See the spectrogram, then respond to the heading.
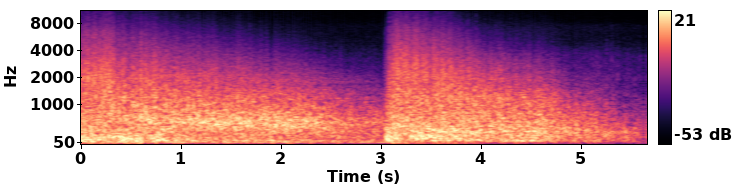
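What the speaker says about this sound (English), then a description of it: "the gunner pushes the firing button." A remotely fired artillery gun in a 1945 military demonstration fires two loud, close blasts a few seconds apart, each followed by a long rumbling decay.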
